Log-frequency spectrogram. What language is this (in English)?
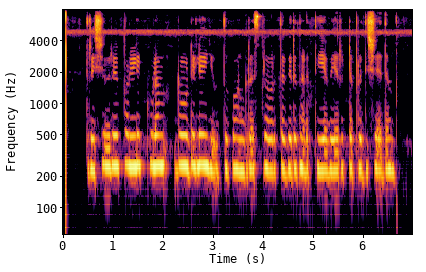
Malayalam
